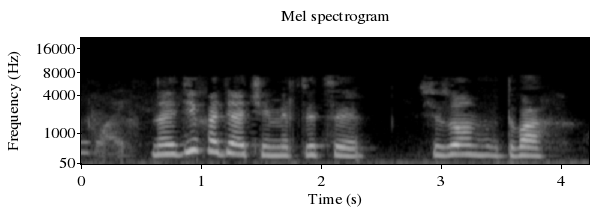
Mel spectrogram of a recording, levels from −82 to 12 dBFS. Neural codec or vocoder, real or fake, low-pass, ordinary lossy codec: none; real; 7.2 kHz; MP3, 32 kbps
